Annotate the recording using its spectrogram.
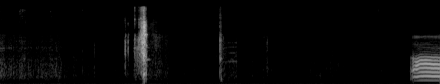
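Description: Pump-action 12-gauge shotgun being handled: a light click, then a loud sharp clack about a second and a half in, and another short click a little under a second later, the sound of the action being worked after a missed shot.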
